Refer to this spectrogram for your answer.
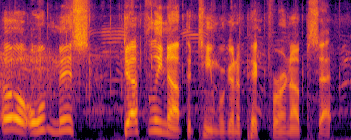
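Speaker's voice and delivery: very high, sing-song, swooping, taunting mocking voice. Host teasing another host's take, using a mocking voice. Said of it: "I'm going to use my mocking voice".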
